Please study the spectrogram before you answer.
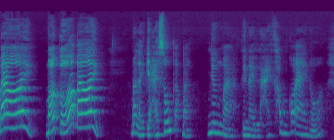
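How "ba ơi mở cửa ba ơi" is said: put-on very high child's voice calling out. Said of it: "cái giọng tiếng kêu của bạn".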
